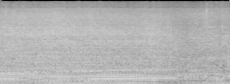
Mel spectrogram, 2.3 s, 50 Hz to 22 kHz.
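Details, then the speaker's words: Chevy Squarebody truck with a tired 305 V8, cherry bomb muffler jammed in and crudely welded on mismatched exhaust piping (1¾ to 2½ to 3 in); clean, smooth pull with rising deep exhaust note, no misfire or hesitation, healthy acceleration. "there we go that's not bad for a tired 305 Drive nope so when you're pushing the exhaust through it's good"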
